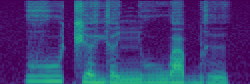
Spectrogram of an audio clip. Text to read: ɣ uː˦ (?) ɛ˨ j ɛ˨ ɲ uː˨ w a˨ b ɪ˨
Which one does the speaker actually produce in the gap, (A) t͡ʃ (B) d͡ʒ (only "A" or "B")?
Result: A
